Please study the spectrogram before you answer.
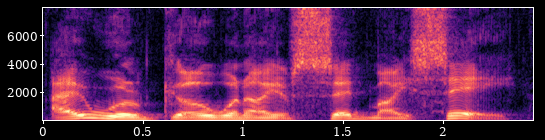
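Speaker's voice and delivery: loud warning in a put-on heavy voice; menacing threat. The doctor threatens Holmes to stay out, menacing. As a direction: warn him off with menace.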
